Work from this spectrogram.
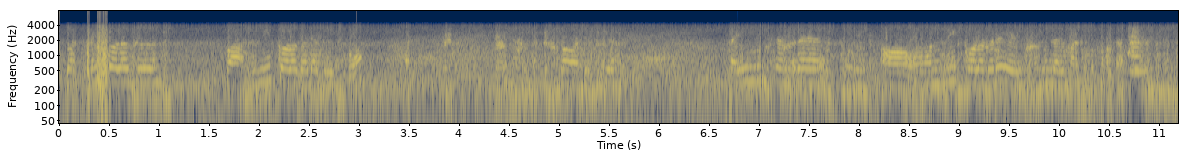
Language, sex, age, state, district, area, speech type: Kannada, female, 30-45, Karnataka, Hassan, urban, conversation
